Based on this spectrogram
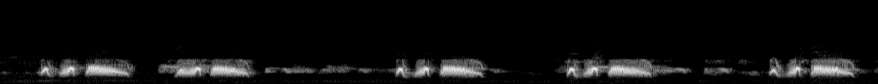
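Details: Steady cooing of a spotted dove lure bird: five low phrases in quick succession. Each is a couple of short hoots followed by a longer husky falling note, with faint soft trills between some phrases.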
